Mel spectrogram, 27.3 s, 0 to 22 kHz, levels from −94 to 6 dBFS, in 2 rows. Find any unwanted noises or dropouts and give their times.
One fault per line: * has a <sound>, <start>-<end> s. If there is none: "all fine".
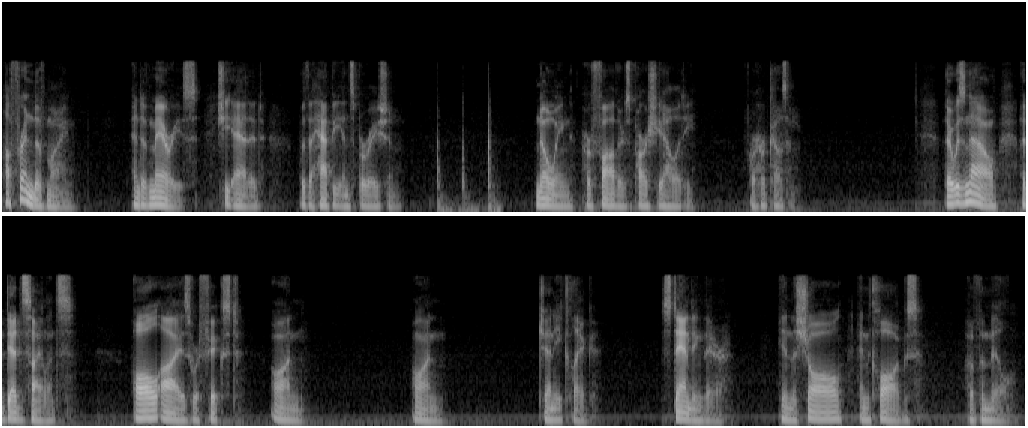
* has a thud, 5.8-6.7 s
